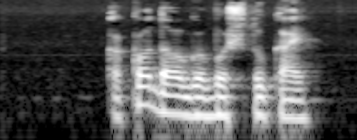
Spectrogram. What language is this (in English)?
Slovenian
